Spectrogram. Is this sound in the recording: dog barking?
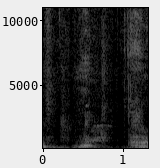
yes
